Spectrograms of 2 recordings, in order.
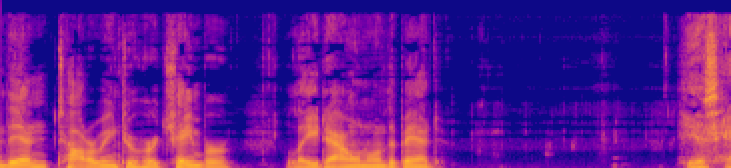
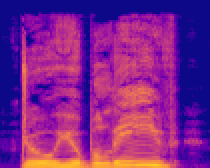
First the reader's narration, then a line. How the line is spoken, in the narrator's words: he cried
